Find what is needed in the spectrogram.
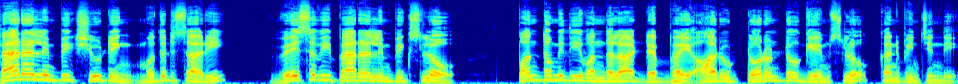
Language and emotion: Telugu, neutral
